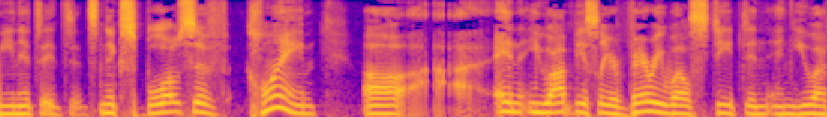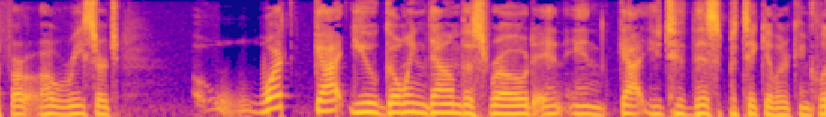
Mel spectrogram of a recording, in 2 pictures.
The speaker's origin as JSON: {"language": "English", "region": "Ohio", "country": "United States", "tie": "born or raised there", "said": "it's going to be near my hometown, within driving distance of the Cleveland area"}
